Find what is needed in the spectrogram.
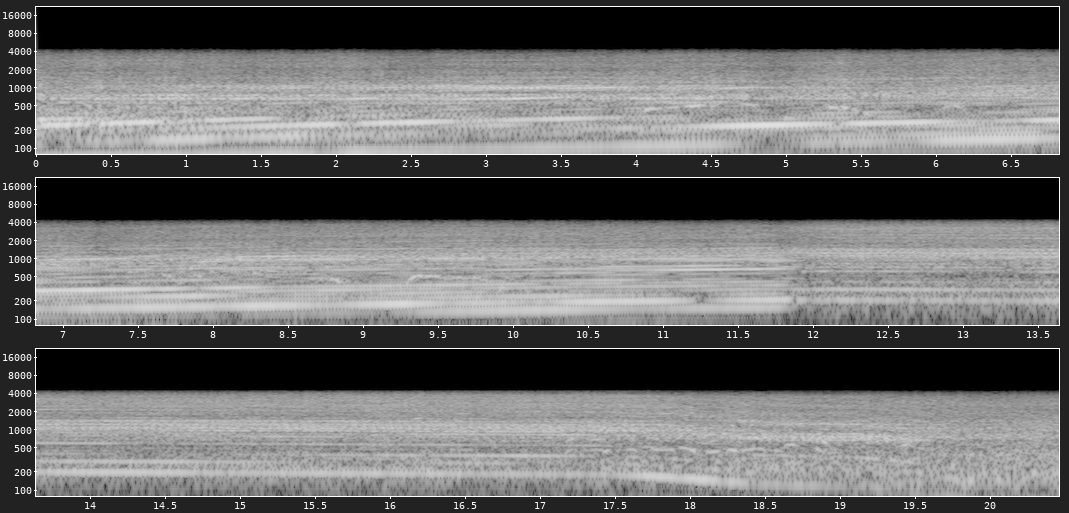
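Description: Renault Mégane II's non-turbo four-cylinder petrol engine, breathing through an open cone air filter, pulling hard on a chassis dynamometer: the revs climb steadily for about twelve seconds in a power run. It then lets off, and the engine and rollers wind down, the pitch falling slowly and then dropping quickly near the end.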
